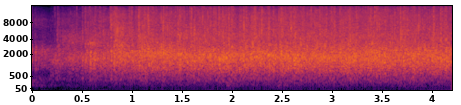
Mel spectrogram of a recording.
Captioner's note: audience applauding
